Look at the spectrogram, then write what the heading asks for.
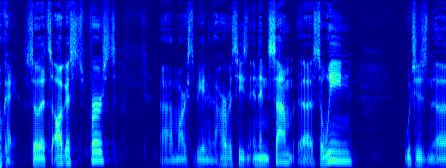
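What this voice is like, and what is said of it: Usual voice. Nothing is said of it.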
